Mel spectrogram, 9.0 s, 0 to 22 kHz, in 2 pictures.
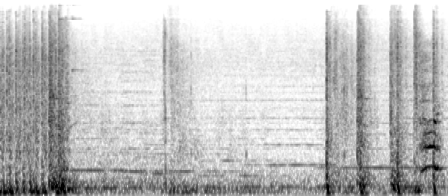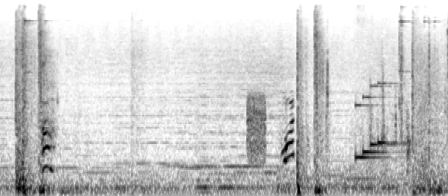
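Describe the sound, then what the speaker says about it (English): Suppressive gunfire in Valkyria Chronicles 4 comes as sharp bursts of shots, a single crack early and then rapid clusters of reports, over a game soundtrack with low background hum. "We need suppressive fire now."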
